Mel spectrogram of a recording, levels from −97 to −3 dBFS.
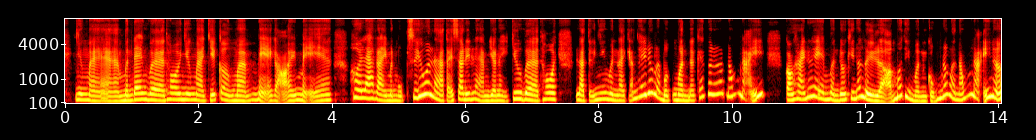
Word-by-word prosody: nhưng 220 Hz, -1 st, 0 dB
mà 175 Hz, -2 st, -2 dB
mình 195 Hz, 0 st, 0 dB
đang 230 Hz, +1 st, +2 dB
về 205 Hz, -3 st, +1 dB
thôi 235 Hz, +1 st, 0 dB
nhưng 225 Hz, -1 st, 0 dB
mà 200 Hz, -3 st, -2 dB
chỉ 200 Hz, +2 st, -1 dB
cần 210 Hz, -4 st, -4 dB
mà 190 Hz, -1 st, +1 dB
mẹ 210 Hz, 0 st, -3 dB
gọi 190 Hz, 0 st, -1 dB
mẹ 205 Hz, -1 st, -2 dB, 0.3 s
hơi 305 Hz, -2 st, 0 dB
la 275 Hz, -1 st, +2 dB
rầy 210 Hz, -4 st, 0 dB
mình 195 Hz, 0 st, -2 dB
một 185 Hz, -2 st, -4 dB
xíu 340 Hz, +6 st, +4 dB
á 420 Hz, -4 st, +3 dB
là 195 Hz, -, 0 dB
"Tại 180 Hz, -1 st, -3 dB
sao 230 Hz, +2 st, -1 dB
đi 225 Hz, +1 st, +2 dB
làm 210 Hz, -7 st, -3 dB
giờ 195 Hz, 0 st, +1 dB
này 190 Hz, -2 st, -4 dB
chưa 255 Hz, 0 st, +2 dB
về?" 220 Hz, -5 st, +2 dB
thôi, 245 Hz, +1 st, +1 dB, 0.3 s
là 215 Hz, -3 st, +1 dB
tự 185 Hz, -1 st, -8 dB
nhiên 240 Hz, +5 st, -1 dB
mình 220 Hz, -4 st, 0 dB
lại 195 Hz, -1 st, -2 dB
cảm 270 Hz, -, -4 dB
thấy 375 Hz, +5 st, +3 dB
rất 480 Hz, 0 st, +4 dB
là 375 Hz, -, 0 dB
bực 195 Hz, -4 st, -2 dB
mình 200 Hz, -2 st, 0 dB
rồi 195 Hz, 0 st, -4 dB
các 330 Hz, +3 st, -7 dB
thứ 440 Hz, -, +1 dB
rất 455 Hz, -1 st, -5 dB
nóng 345 Hz, +1 st, -3 dB
nảy, 375 Hz, -, 0 dB, 0.4 s
còn 210 Hz, -1 st, +4 dB
hai 245 Hz, 0 st, -1 dB
đứa 335 Hz, +5 st, +1 dB
em 265 Hz, -8 st, -1 dB
mình 220 Hz, -5 st, -1 dB
đôi 220 Hz, +1 st, +4 dB
khi 245 Hz, -, -4 dB
nó 280 Hz, +6 st, 0 dB
lì 220 Hz, -, +7 dB
lợm 185 Hz, +8 st, +2 dB
á 350 Hz, -, +2 dB
thì 345 Hz, -, +3 dB
mình 180 Hz, -3 st, -2 dB
cũng 180 Hz, +9 st, -1 dB
rất 395 Hz, +6 st, 0 dB
là 385 Hz, -, -1 dB
nóng 225 Hz, +9 st, -3 dB
nảy 335 Hz, -, +1 dB
nữa. 240 Hz, -, +4 dB
220 Hz, 285 wpm, -24 LUFS, 195-260 Hz, 0.4 s, lì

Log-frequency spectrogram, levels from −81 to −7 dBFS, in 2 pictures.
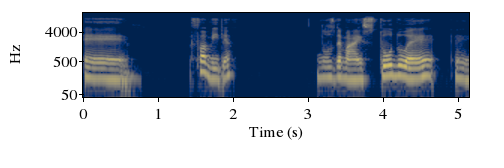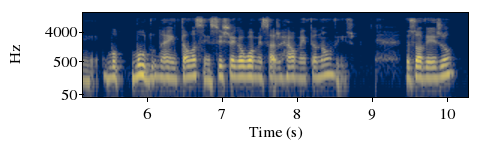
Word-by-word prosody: eh, 155 Hz, -3 st, -4 dB, 0.8 s
família. 185 Hz, -, -3 dB, 1.1 s
Nos 175 Hz, 0 st, -9 dB
demais, 150 Hz, -3 st, -2 dB
tudo 195 Hz, -1 st, +1 dB
é 180 Hz, +5 st, +1 dB, 0.2 s
é 150 Hz, -5 st, -10 dB, 0.2 s
mu 175 Hz, -1 st, -4 dB
mudo, 185 Hz, -1 st, +3 dB
né, 175 Hz, -2 st, -1 dB
então 170 Hz, +3 st, +1 dB
assim, 195 Hz, -7 st, +1 dB
se 150 Hz, +9 st, +2 dB
chega 185 Hz, 0 st, +4 dB
alguma 185 Hz, 0 st, +7 dB
mensagem, 170 Hz, -1 st, 0 dB
realmente, 175 Hz, -2 st, -2 dB
eu 175 Hz, -, -2 dB
não 200 Hz, +4 st, -2 dB
vejo. 210 Hz, -, -11 dB, 0.7 s
Eu -, -, -1 dB
só 180 Hz, -1 st, +7 dB
vejo 185 Hz, +7 st, 0 dB
175 Hz, 135 wpm, -27 LUFS, 160-190 Hz, 1.1 s, alguma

